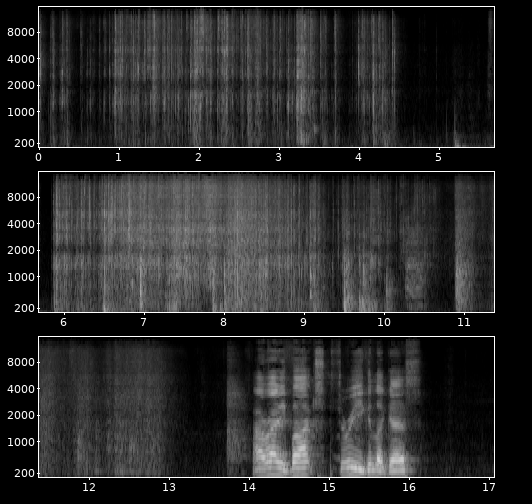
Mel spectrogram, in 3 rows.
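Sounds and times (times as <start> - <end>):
plastic wrapping crinkling: 0.0 - 4.6, 5.8 - 13.1.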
